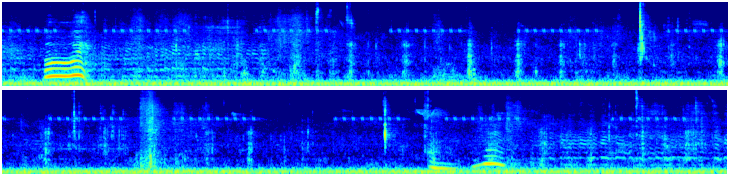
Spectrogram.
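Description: Close-up eating by hand: chewing with small wet clicks and smacks. Throughout, an insect chirps in short repeated trills, about one every one to two seconds, over a steady low hum. A brief vocal murmur comes about half a second in, and an 'ui' exclamation near the end.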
